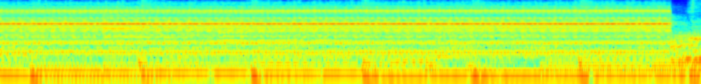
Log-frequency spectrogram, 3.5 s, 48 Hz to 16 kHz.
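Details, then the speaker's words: Water pump: loud, shrill, steady whine over a rough low rumble with uneven thumps, from a worn bearing; the fix is replacing the bearing, since leaving it may ruin the whole pump. "2ลักษณะของลูกปืนมีปัญหาเสียงจะดังกาวมากปั๊มจะดังเสียงแปลกๆกว่าปกติ"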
